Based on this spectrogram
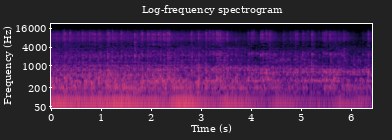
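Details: Opel Meriva, cold engine at idle: uneven crackle over steady engine hum, only when cold or at very low revs, stops crackling once warm; noise seems to come from one side, cause not pinned down.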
